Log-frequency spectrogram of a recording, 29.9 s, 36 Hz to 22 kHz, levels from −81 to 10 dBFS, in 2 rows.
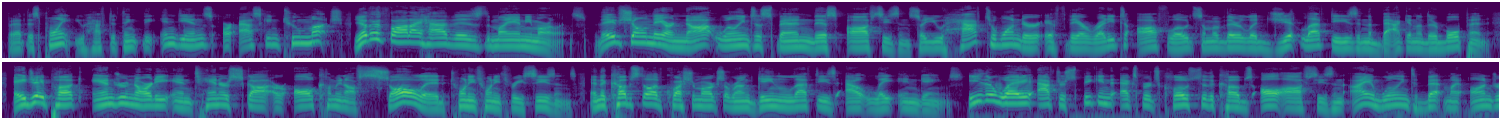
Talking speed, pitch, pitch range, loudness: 205 wpm, 145 Hz, 120-170 Hz, -26 LUFS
